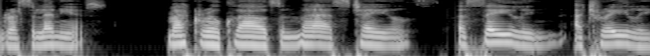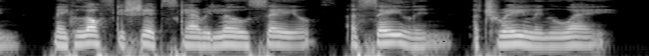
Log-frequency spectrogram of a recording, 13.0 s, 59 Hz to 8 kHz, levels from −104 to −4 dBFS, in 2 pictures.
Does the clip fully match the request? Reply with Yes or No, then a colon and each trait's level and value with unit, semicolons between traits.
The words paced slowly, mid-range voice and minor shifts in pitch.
Yes: slow, 100 wpm; medium, 165 Hz; narrow, 2.1 semitones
